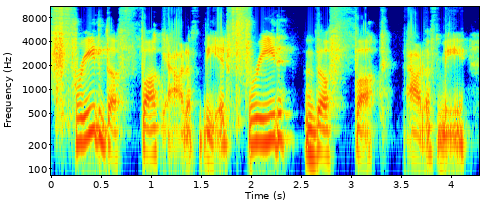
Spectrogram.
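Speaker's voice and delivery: hard-hitting, forceful emphasis on each word. Sharing a personal realization after processing feelings: emphatic. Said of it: "Sorry for the emphasis".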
